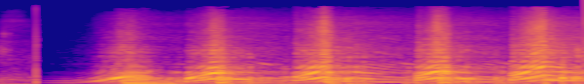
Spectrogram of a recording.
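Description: A car engine revved in repeated blips, about five, each rising in pitch and dropping back. They start about half a second in, right after a short click.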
